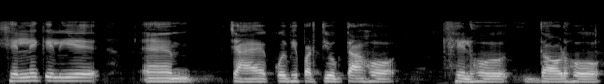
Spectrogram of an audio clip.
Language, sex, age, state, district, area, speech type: Hindi, male, 30-45, Bihar, Muzaffarpur, urban, spontaneous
